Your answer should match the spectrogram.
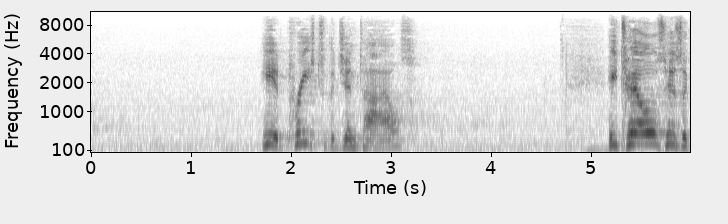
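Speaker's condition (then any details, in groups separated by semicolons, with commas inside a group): No condition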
